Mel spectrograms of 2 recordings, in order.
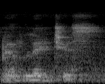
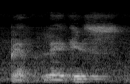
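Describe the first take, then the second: First: It is said in Italian church Latin style. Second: It is said in German scholarly Latin style. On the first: "en cambio nosotros en Italia decimos per leges" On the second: This follows the tradition of German scholars. "la pronunciación del latín que viene de los estudiosos alemanes, que dicen per leges"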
